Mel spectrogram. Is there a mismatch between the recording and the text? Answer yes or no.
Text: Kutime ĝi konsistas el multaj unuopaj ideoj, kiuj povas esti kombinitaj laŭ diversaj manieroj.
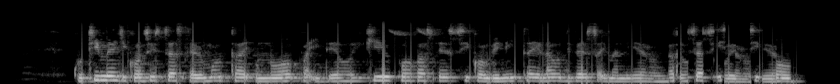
yes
